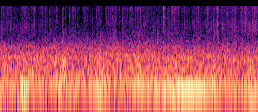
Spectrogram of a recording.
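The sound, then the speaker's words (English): Steady, dense rainfall on a Tuesday morning, infrequent yet heavy, hissing across a broad range, a constant wash with no pauses, moderately loud, with a faint low rumble underneath. “There will be periodic periodic moments where my volume will increase as I shout over the rain.”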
